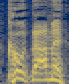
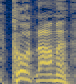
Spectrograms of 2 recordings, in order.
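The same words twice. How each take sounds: First: Bellowed order, much higher and louder; barked drill commands. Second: Shouted demand, higher and louder; barked drill commands. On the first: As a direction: bark it like a drill sergeant. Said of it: "brüllte der Feldwebel". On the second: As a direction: bark the demand like an order. Soldier demands again. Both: A narrator's reading. (gebrüllter Befehl)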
